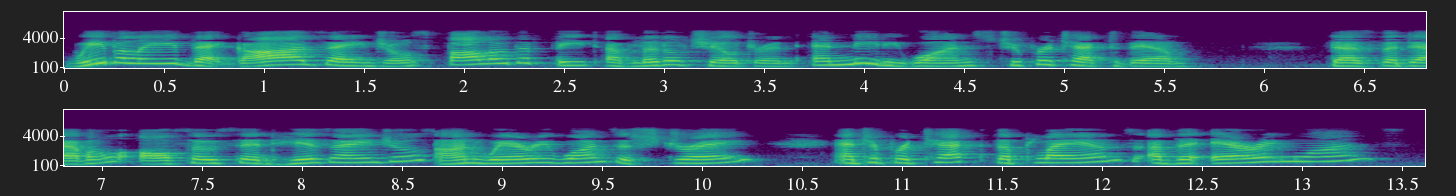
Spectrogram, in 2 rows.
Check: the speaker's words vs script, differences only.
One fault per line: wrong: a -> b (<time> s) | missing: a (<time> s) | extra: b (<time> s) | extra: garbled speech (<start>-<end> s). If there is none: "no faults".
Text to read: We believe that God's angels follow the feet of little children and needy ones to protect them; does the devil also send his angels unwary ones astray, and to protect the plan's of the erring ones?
no faults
